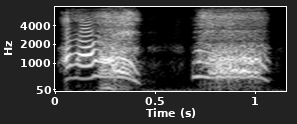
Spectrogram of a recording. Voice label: Panic; zps; Humans; HumanLea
